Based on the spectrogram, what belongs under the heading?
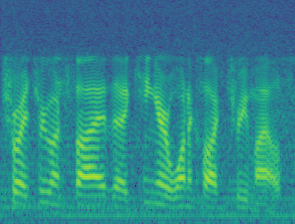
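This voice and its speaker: A man working as an air traffic controller on the radio, calmly giving reassuring step-by-step instructions. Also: medium pitch, fast talker. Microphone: radio transmission. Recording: air traffic radio with faint hum and noise.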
